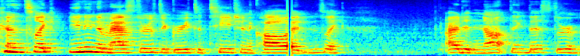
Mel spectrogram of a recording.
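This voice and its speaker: A woman with an American accent, fairly high in pitch and flat in intonation, at a moderate pace, with big swings in loudness and noticeable background noise. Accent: American-sounding English. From Israel. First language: Hebrew. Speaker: interviewer. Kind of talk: casual chat. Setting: video call.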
